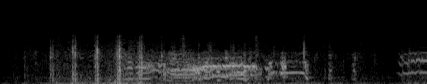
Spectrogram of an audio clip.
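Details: Domestic chickens, hens with three roosters, feeding at breakfast in a yard before going to graze in the forest; irregular low clucks and a drawn-out level squawk from several birds at once.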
